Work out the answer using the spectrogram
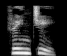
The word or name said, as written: rinci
